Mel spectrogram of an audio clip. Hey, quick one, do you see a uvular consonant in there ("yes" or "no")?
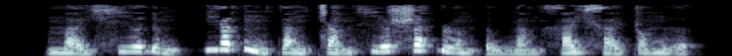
no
